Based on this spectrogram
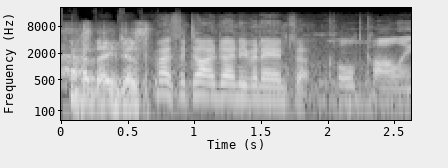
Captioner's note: laughs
